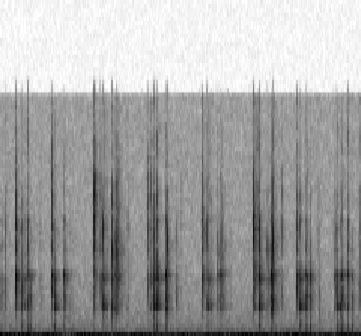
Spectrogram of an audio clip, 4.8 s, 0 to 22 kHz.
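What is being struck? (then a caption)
Painted wooden toy hair dryer. Long acrylic nail tips tap rapidly on a pink-painted wooden toy hair dryer, a solid flat piece of wood held upright. The taps come in quick, bright, clicky clusters with a dry, short ring and a tone around 2 kHz. A steady low hum runs underneath.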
